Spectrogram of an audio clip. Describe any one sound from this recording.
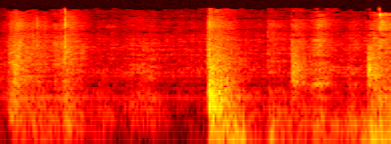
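A wooden board knocks against a bench.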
